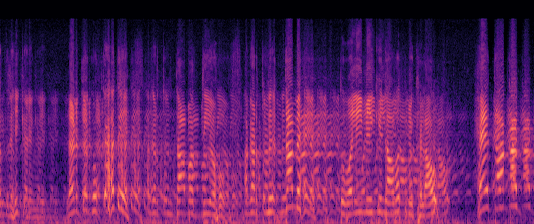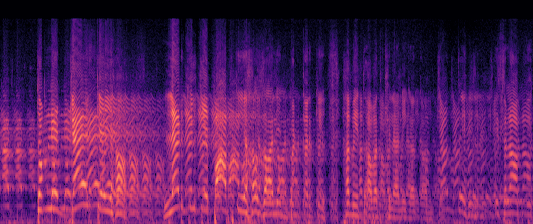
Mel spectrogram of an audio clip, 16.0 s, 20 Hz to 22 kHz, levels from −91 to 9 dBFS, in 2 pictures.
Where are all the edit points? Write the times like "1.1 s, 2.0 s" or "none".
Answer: 6.8 s, 14.8 s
